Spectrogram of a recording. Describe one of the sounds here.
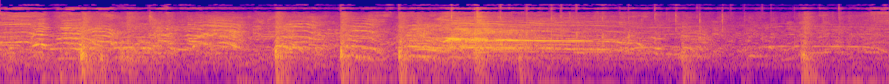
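Bodies slam hard onto a wrestling ring's mat.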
